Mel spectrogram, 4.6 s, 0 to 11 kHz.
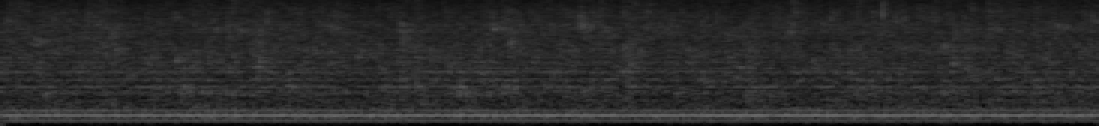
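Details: Whirlpool dishwasher with fault code 4, after clearing the blocked drain pump and cleaning the filter: steady low hum with water gurgling through and no rattle or grinding; drain pump pumping out cleanly.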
